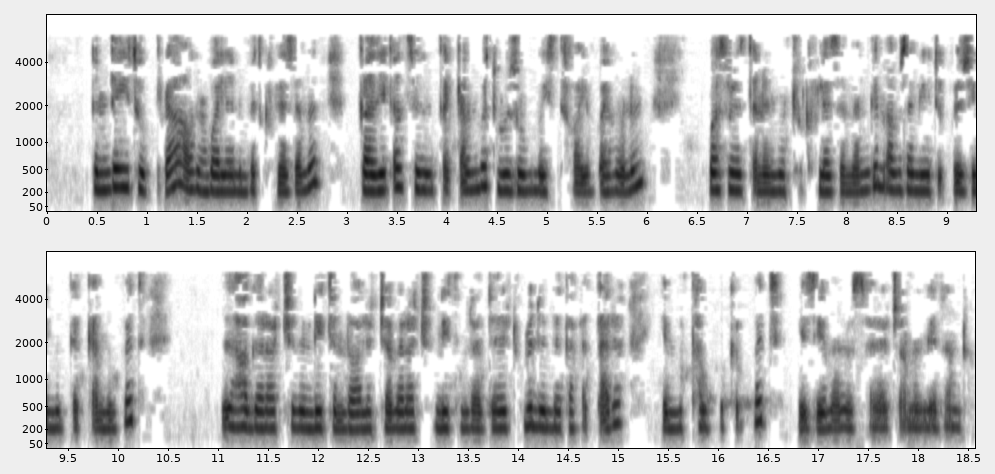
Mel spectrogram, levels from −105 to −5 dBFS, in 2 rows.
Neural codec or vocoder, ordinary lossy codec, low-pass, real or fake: codec, 16 kHz, 4.8 kbps, FACodec; MP3, 24 kbps; 7.2 kHz; fake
